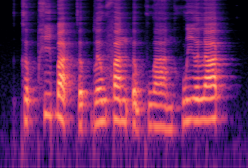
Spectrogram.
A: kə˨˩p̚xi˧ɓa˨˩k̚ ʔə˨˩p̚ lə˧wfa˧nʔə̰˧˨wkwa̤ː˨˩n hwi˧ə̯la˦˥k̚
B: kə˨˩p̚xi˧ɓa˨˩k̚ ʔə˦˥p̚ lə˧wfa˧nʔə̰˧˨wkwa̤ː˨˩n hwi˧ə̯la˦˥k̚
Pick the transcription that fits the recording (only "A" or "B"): A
